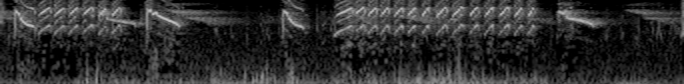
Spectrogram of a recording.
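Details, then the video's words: Lure recording of Oriental white-eye combined with sogon calls for drawing birds in: rapid high trilled chip series alternating with quick descending whistled slurs, loud and repeated. "SUARA PIKAT BURUNG PLECI DAN SOGON"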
